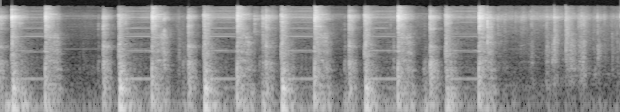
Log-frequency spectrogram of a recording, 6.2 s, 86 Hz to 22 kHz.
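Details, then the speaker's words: Videojet Dataflex Plus 6420 107mm printer after replacing the timing belt and linear slide: crisp, evenly spaced clack-and-whirr cycles about every second; normal print cycle, motion problems fixed. "looks great all right guys all we needed there was a timing belt and a linear slide that's it fixed our problems"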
